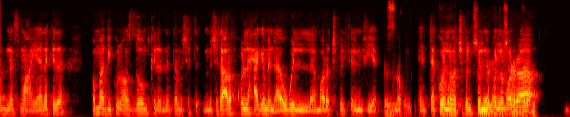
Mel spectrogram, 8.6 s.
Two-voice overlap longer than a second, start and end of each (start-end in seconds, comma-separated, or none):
6.6-8.0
